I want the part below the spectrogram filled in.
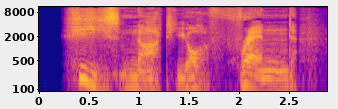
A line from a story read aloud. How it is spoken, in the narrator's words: Angelus hissed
